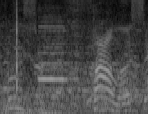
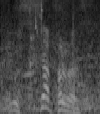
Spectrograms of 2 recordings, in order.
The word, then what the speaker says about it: Bucephalus: What kind of name is Bruce Phallus anyway? It's pronounced Bucephalus.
